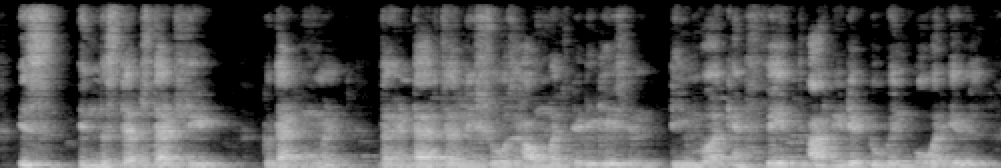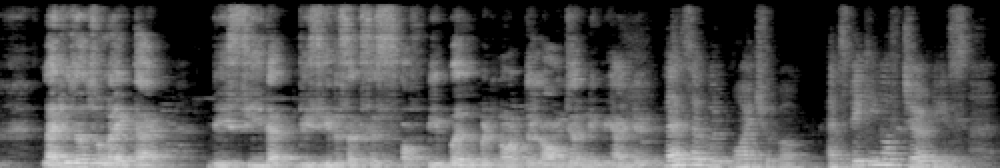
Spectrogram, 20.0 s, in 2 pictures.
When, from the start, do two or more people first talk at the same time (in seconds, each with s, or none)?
none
